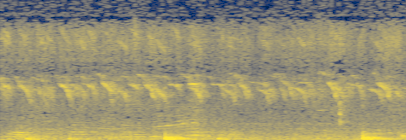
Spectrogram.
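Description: Faint background of hens clucking now and then, with small birds chirping steadily in quick short chirps.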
